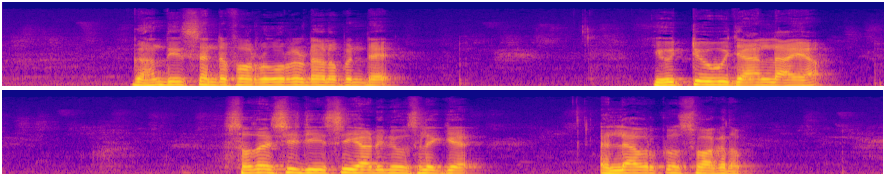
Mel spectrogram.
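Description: A middle-aged man speaks calmly and clearly into a close microphone, with short pauses.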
